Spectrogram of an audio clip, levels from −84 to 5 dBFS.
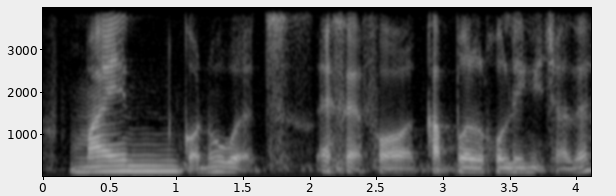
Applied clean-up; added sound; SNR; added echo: none; none; none; none.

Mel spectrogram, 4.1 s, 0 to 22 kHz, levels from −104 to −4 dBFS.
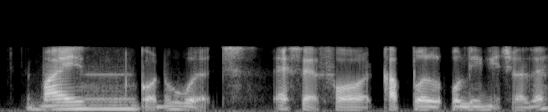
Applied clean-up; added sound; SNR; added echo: neural diffusion model UNIVERSE++.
